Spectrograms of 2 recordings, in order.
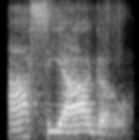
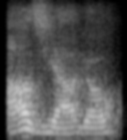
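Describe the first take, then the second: First: The middle consonant is an s sound. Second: The middle consonant is a z sound.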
